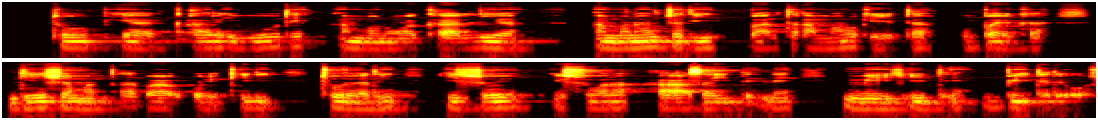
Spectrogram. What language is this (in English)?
Wolaytta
